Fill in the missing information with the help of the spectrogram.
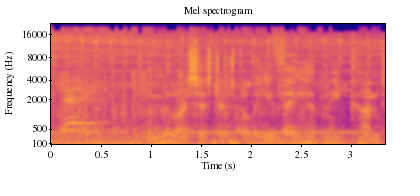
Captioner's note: voiceover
